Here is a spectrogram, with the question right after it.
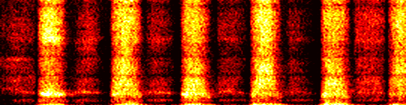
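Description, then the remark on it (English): Heavy, rhythmic Lamaze-style breathing from a man: about six forceful breaths in quick, steady succession, fairly loud, with short pauses between them and no talking. “And then he goes into really heavy Lamaze breathing.”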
